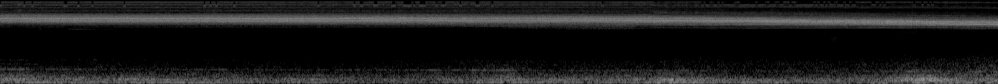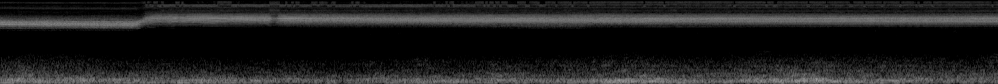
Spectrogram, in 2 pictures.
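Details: Summer cicadas in July, recorded on a Fukuoka city hilltop in Japan, producing a steady shrill buzzing wall of sound that shifts upward in pitch near the middle, with faint low murmuring wind noise below.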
